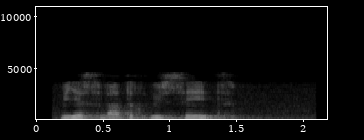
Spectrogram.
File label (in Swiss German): "watter ussieht", alsace; meteo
